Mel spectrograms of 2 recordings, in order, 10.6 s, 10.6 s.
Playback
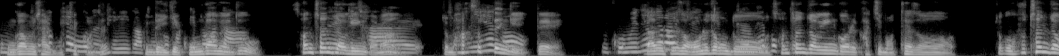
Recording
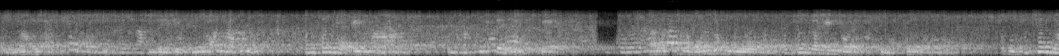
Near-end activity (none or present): none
